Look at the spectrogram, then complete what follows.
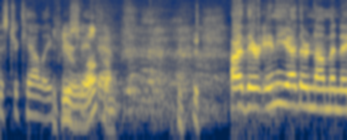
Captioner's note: people laughing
